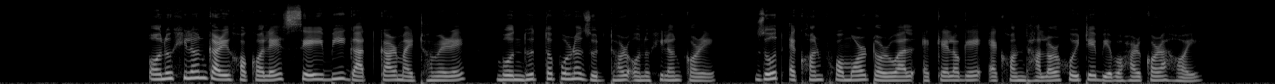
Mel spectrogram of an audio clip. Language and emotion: Assamese, neutral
